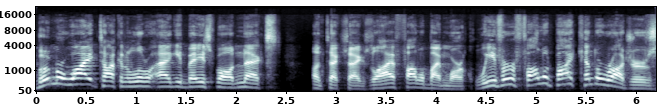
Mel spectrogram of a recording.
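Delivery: put-on announcer voice. Teasing the next segments before a break on the show in an announcer man voice. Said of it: "I did an announcer man voice".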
